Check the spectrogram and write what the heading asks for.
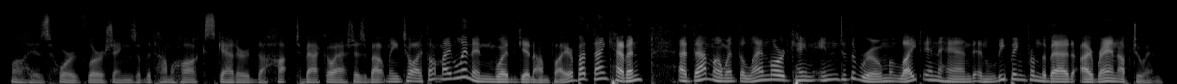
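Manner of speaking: ordinary delivery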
